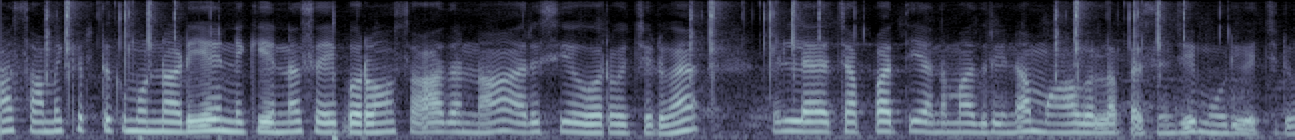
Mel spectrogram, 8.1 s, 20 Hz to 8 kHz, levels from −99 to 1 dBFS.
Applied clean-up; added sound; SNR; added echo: none; Crack; 15 dB; none.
